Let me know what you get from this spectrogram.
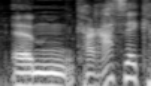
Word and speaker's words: Karasek: Karasek, habe ich gelernt, wird es ausgesprochen von Stuttgart Barre.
